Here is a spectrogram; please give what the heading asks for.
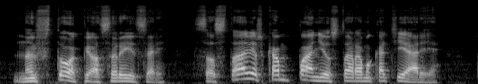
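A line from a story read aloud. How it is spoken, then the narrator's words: Cheerful growl. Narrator (Russian): прорычал весело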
